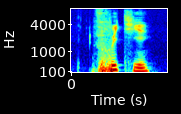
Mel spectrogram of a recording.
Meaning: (adjective) fruit-bearing; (noun) fruitseller
- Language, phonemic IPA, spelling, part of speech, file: French, /fʁɥi.tje/, fruitier, adjective / noun, Fr-fruitier.ogg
